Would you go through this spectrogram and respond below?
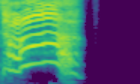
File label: swordwoman attack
